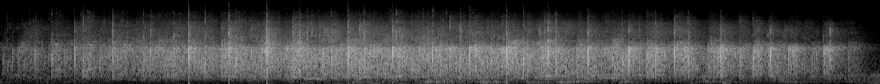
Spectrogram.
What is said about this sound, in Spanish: Recibimos con un gran aplauso al Ministro.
